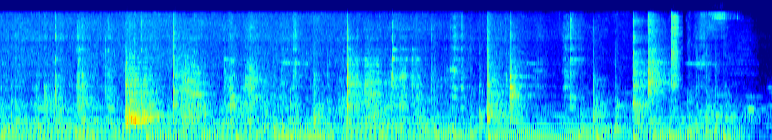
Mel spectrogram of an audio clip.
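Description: Taro root (arbi) pieces frying in hot oil in a pan, loud and close, with a steady sizzle under repeated scraping and clinking of a metal spoon stirring.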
